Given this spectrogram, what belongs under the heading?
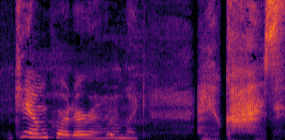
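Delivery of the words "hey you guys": secretive, hushed, breathy whisper close to the mic. Retelling filming a childhood home video: imitating her own past whisper. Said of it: "whispering into the video".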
